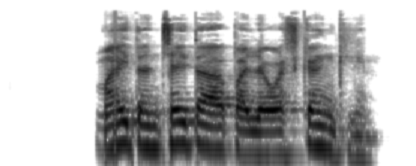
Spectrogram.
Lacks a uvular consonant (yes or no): yes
